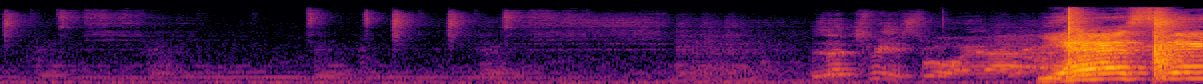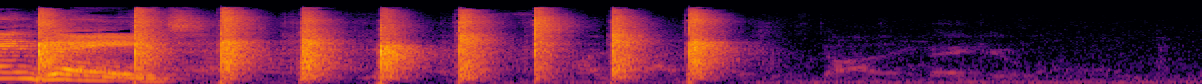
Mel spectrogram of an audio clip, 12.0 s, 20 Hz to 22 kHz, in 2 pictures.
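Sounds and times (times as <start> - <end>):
person clapping hands: 5.2 - 9.8.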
